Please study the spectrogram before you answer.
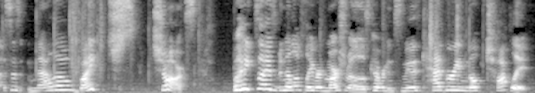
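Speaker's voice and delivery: usual speaking voice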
